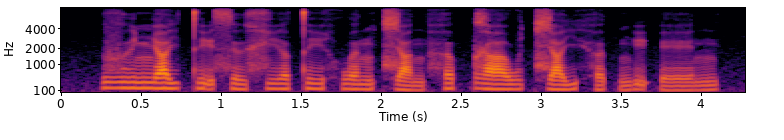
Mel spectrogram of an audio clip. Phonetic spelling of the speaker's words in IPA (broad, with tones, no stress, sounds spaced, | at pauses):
v ɨ˧ ɲ a˧ j t̪ ḭ˧˨ s ɨ˨˩ x i˨˦ ə̯ t̪ i˨˦ h w ə˨˦ n t͡ɕ a˧˩ n h ə˦˥ p̚ ɣ a˧ w t͡ɕ a˨˦ j h ə˨˩ t̚ ŋ ḭ˧˨ ʔ e˨˦ n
